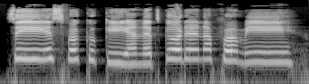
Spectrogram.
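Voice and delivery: high, slow, loud chant; drawn-out hollering; hollered. A narrator's reading. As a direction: belt it out slowly at high pitch. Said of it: "Merlin hollered".

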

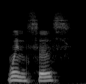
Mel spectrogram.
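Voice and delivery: ordinary delivery

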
